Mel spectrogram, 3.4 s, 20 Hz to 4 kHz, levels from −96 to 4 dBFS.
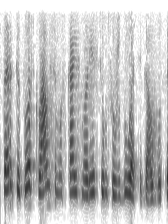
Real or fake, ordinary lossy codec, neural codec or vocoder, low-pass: real; AAC, 16 kbps; none; 3.6 kHz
